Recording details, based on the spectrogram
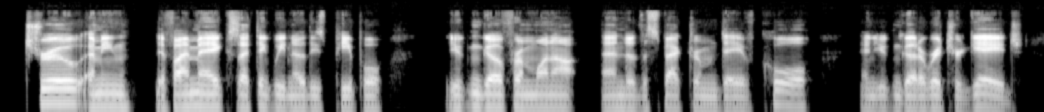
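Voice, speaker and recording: A man's unremarkable speaking voice, fairly low in pitch, at a fairly quick pace with fairly even intonation. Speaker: 9/11 truth activist. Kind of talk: group discussion Q&A.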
